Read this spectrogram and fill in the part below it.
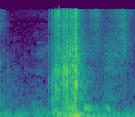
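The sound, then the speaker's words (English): A quick riffle of a deck of playing cards being shuffled, a bright papery burst lasting under half a second, moderately loud against a quiet background. “So I'm gonna shuffle again.”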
